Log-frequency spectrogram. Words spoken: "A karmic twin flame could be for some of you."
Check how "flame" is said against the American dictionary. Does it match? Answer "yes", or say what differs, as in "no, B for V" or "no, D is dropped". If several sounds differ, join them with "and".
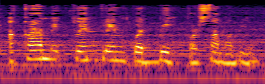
no, P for F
